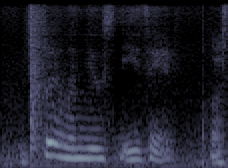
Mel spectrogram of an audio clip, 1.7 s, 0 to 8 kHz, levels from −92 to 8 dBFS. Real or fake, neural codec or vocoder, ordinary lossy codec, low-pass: fake; codec, 16 kHz, 0.5 kbps, FunCodec, trained on Chinese and English, 25 frames a second; none; 7.2 kHz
